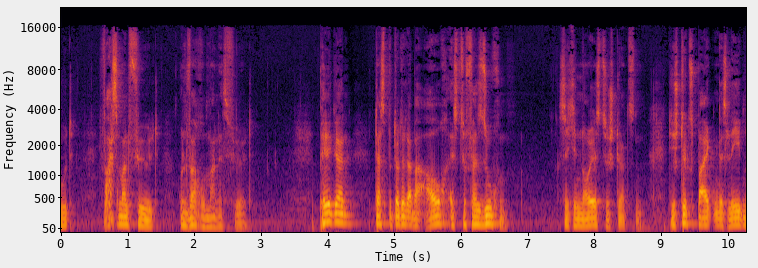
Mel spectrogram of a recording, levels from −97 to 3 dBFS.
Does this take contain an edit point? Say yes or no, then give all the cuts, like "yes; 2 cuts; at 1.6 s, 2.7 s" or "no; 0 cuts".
no; 0 cuts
